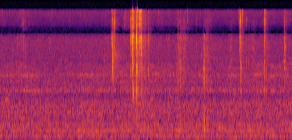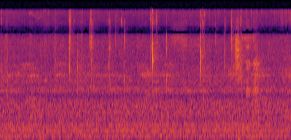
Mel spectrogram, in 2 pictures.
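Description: Close-up eating sounds of a person eating rice by hand: chewing with scattered crunchy bites, the sharpest cluster of crunches about two and a half seconds in, over a steady low hum.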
